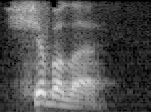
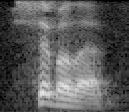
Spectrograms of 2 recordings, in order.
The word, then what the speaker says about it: Shibboleth: And they would say to him, 'Then say, Shibboleth.' And he would say, 'Sibboleth,' for he could not pronounce it right.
